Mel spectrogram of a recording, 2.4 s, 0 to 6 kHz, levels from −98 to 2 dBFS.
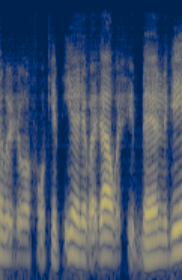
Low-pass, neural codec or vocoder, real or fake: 5.4 kHz; codec, 16 kHz, 0.5 kbps, X-Codec, HuBERT features, trained on LibriSpeech; fake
